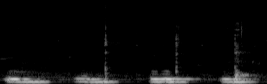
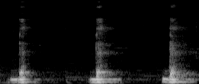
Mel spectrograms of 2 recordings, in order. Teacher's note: So you say, d, d, d. It is a voiced fricative. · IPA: /ð/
